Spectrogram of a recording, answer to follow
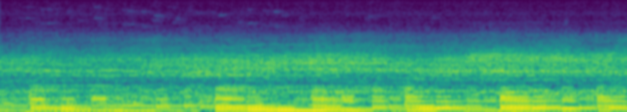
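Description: Live rock band playing an instrumental passage: a bass guitar holding and changing low notes about once a second under sustained keyboard chords, with no vocals.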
